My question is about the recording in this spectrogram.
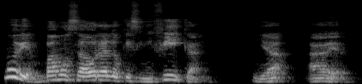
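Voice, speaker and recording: A man with a high, mellow voice teaches a lesson at a slow, patient pace. He repeats each word and keeps checking that his listeners follow. He sounds set back from the mic in an echoey room. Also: expressive, distant mic. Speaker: English teacher. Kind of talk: classroom lesson.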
